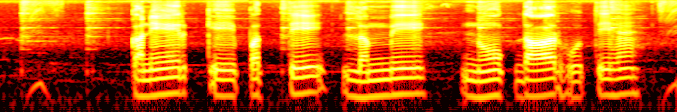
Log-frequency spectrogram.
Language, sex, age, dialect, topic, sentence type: Hindi, male, 18-24, Kanauji Braj Bhasha, agriculture, statement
